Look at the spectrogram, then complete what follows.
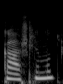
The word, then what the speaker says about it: кашлянуть: Мы с вами уже разобрались, что правильно кашлянуть от слова кашель.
